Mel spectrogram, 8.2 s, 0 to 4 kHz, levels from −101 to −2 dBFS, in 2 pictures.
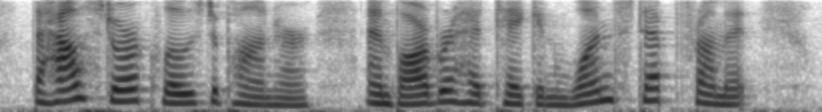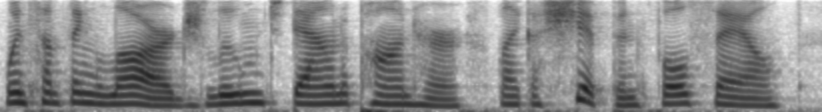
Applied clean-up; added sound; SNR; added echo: none; none; none; none.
